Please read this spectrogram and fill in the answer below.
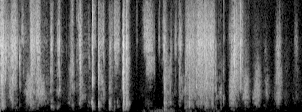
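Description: Clear plastic wrapping crinkling and tearing in quick, irregular crackles as it is pulled open by hand.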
